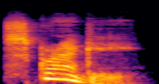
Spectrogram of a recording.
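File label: "scraggy", British English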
